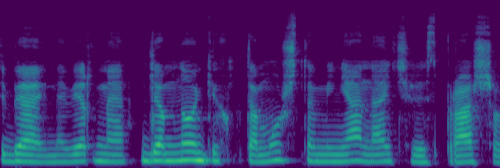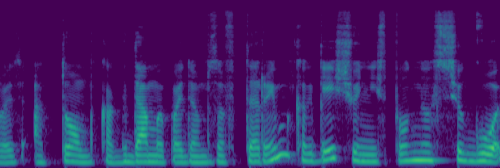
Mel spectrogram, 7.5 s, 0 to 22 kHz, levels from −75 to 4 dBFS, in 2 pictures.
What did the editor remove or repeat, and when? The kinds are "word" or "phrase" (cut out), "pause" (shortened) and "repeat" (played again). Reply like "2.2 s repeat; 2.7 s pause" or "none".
1.7 s word; 6.2 s word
